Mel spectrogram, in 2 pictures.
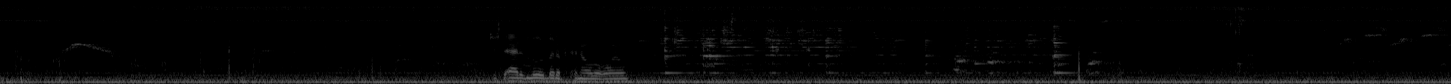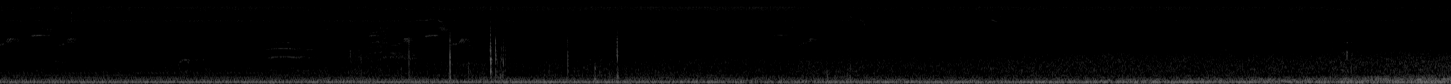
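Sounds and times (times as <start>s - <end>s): low background hum: 0.0s - 28.8s
birds chirping: 0.4s - 11.4s.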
